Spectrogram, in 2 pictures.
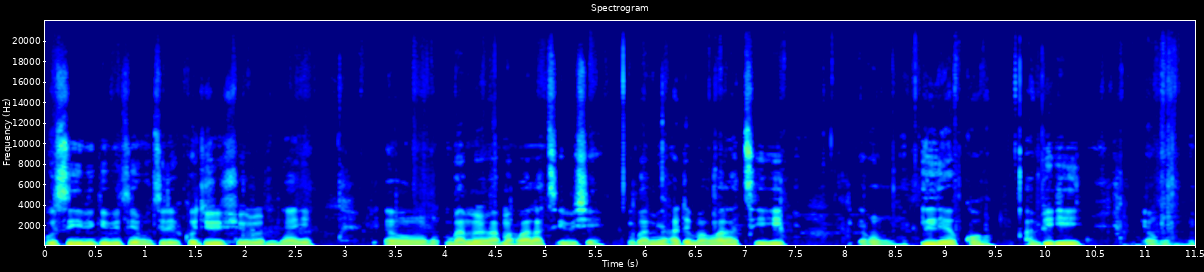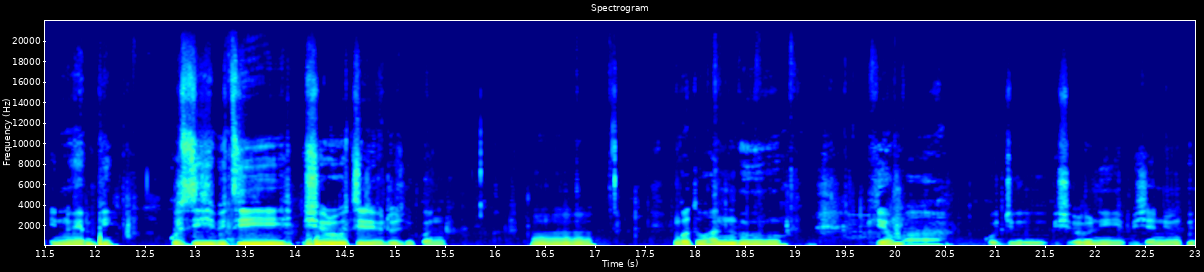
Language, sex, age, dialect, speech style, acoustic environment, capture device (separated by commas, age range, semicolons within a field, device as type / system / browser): Yoruba, male, 25-34, Nigeria - Lagos Yoruba, relaxed, nature, mobile / Linux / Chrome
